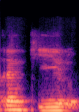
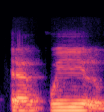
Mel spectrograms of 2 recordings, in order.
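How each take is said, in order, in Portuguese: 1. O U depois do Q não se pronuncia. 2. O U depois do Q se pronuncia claramente. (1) "não existe a palavra tranquilo" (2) "você tem que pronunciar o U sim"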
